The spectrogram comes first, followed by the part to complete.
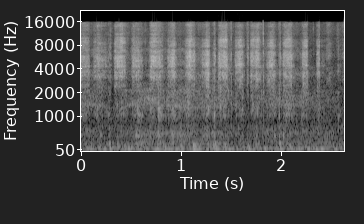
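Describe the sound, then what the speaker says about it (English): A part being screwed by hand onto an airsoft laser unit with a 14mm counterclockwise thread gives a faint, rhythmic scraping and rasping of threads, repeating in short strokes, close up and quiet. "So what we do is we screw this on here,"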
